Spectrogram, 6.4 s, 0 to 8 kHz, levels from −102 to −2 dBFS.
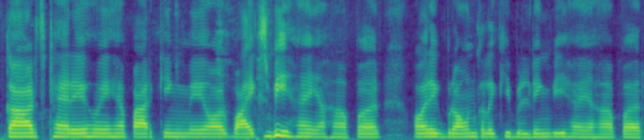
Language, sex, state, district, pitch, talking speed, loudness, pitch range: Hindi, female, Himachal Pradesh, Shimla, 200 Hz, 205 wpm, -18 LUFS, 195-210 Hz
